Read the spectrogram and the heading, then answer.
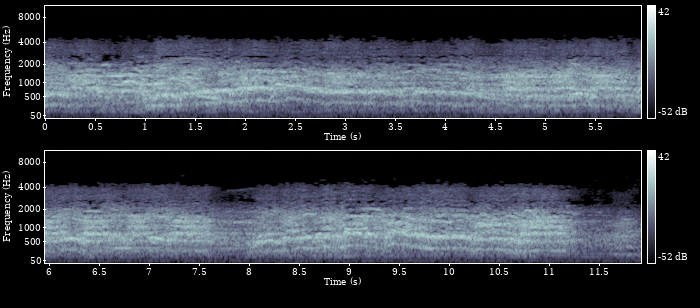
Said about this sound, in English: They're singing about hanging all aristocrats from lanterns. The streets of Paris, you know, are lighted by lanterns swung on ropes stretched across the roadway. But let's listen to the singing.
